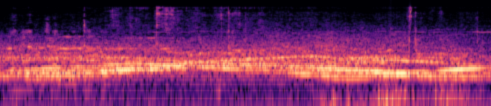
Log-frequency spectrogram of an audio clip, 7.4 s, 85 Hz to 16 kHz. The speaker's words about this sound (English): Air raid sirens have been heard across Israel after Iran reportedly launched more than 100 missiles at the country.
